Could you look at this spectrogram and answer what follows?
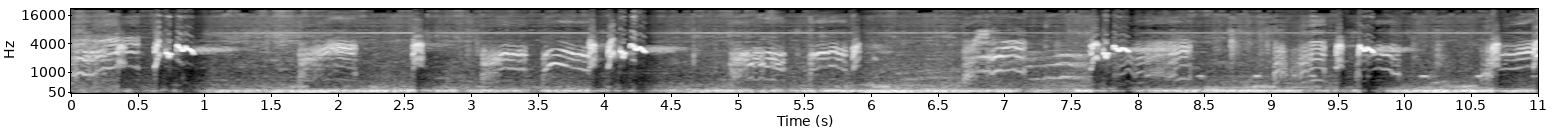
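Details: Sooty-headed bulbul distress call of a trapped bird, used as a lure for wary bulbuls: harsh, buzzy chattering notes with arched, wavering harmonics, repeated in dense overlapping bursts, over a steady low hum and sharp clicks.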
